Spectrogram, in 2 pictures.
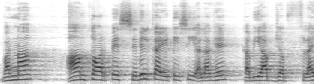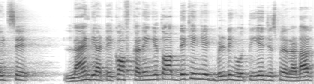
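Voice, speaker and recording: Here a man who presents a defence exam channel addresses students in an educational explainer, his voice sitting high. He leans on emphatic, deliberate delivery and repeats words for emphasis.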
